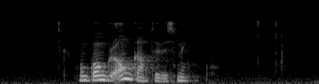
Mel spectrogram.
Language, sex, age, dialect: Faroese, female, 36-60, Suðurstreymoy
